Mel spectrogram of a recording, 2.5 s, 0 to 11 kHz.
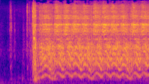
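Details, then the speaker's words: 1974 BMW 2002 after sitting over 30 years, on 30-year-old gas: starter cranks steadily, tone wavering about four times a second, engine trying to catch but not running on its own. "there it [Laughter] goes she wants to go no way she going to run on that old ass [Laughter] Fel"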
